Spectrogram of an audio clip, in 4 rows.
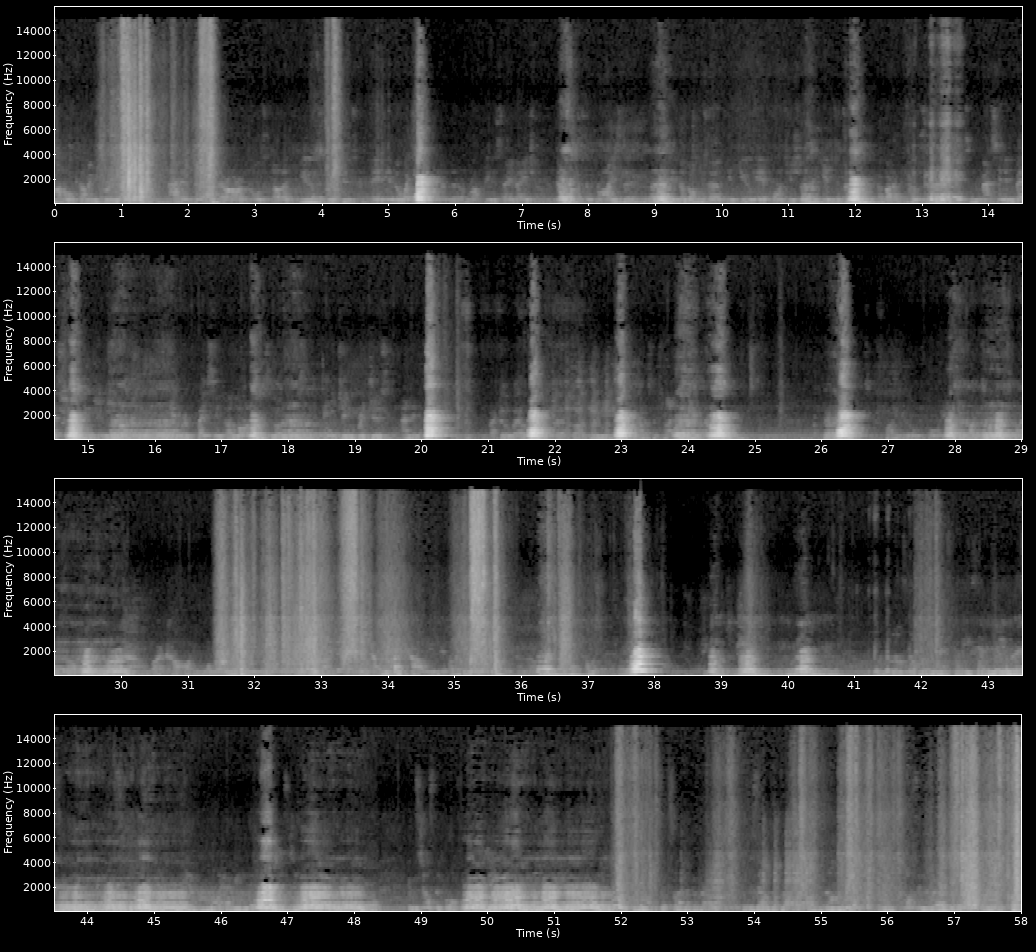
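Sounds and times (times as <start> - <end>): dog barking: 5.4 - 5.8, 11.8 - 12.3, 14.7 - 15.0, 20.0 - 20.5, 21.6 - 22.0, 22.9 - 23.3, 24.2 - 24.8, 26.1 - 26.7, 37.6 - 38.2, 46.5 - 47.0
dogs growling and barking: 7.5 - 9.8, 11.2 - 13.6, 14.6 - 16.6, 17.4 - 18.9, 22.9 - 25.0, 26.0 - 26.6, 27.8 - 30.3, 36.2 - 38.1, 38.8 - 40.9, 42.9 - 45.7, 46.4 - 48.5, 49.6 - 52.3.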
